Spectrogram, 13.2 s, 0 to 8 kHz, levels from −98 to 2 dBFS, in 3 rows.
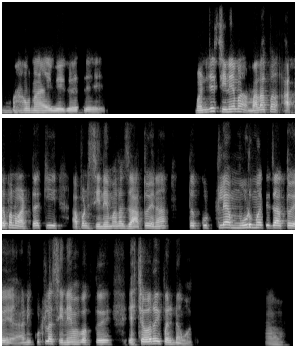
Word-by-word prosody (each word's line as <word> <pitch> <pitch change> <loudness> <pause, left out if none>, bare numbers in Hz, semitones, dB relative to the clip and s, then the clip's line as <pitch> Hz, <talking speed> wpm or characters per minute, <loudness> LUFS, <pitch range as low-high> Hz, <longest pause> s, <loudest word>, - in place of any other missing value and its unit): भावना 135 +1 -3
आहे 125 -1 +1
वेगळं 125 -1 +2
ते. 115 -1 -5 1.4
म्हणजे 155 +10 +1
सिनेमा, 185 -1 +1
मला 140 +6 +3
पण 175 - 0 0.2
आता 165 - 0
पण 180 0 0
वाटतं 135 +1 +1
की 340 -1 0 0.3
आपण 165 0 -2
सिनेमा 140 +2 0
ला 155 0 0
जातो 130 +3 +2
आहे 155 - +2
ना 145 +4 0 0.4
तर, 165 - +1
कुठल्या 175 +3 +1
मूड 175 +3 +3
मध्ये 185 -1 +1
जातो 165 -1 +3
आहे 135 -5 +2
आणि 125 +6 -6
कुठला 170 +2 +1
सिनेमा 145 -1 -1
बघतो 140 -1 -1
आहे 140 +1 +4 0.3
याच्यावरही 170 +2 +4
परिणाम 130 -6 0
होतो. 95 -1 -13 1.1
हां 105 -3 -15
145 Hz, 150 wpm, -24 LUFS, 130-170 Hz, 1.4 s, आहे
